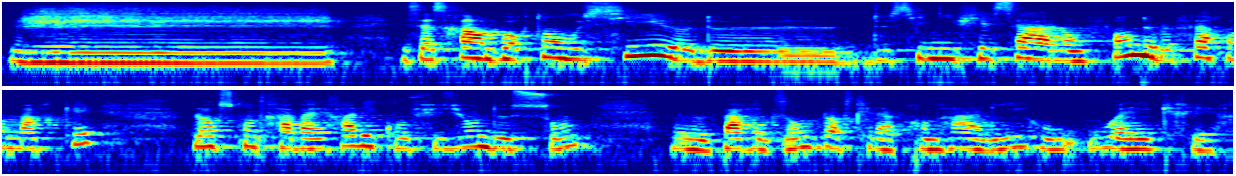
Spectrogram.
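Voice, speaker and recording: A woman explaining how to teach a speech sound to children, slow and deliberate, with frequent pauses and fillers. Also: mid-range voice, fairly even intonation, a little mellow. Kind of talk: instructional explanation for parents. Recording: echoey room.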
